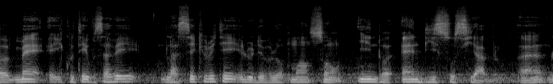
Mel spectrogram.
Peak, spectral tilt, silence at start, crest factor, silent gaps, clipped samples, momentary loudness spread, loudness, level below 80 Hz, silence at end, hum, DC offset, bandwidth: -10 dBFS; -5 dB/octave; 0 s; 18 dB; none; under 0.1%; 6 LU; -29 LUFS; -58 dBFS; 0 s; none; under 0.1%; 17 kHz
